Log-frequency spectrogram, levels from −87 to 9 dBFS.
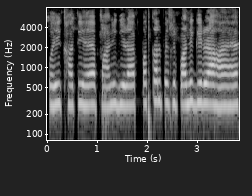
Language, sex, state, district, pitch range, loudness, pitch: Hindi, male, Bihar, Araria, 265-290 Hz, -15 LUFS, 275 Hz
